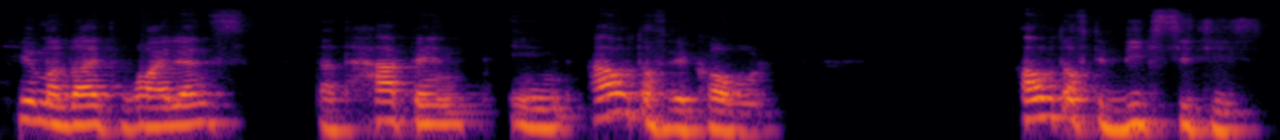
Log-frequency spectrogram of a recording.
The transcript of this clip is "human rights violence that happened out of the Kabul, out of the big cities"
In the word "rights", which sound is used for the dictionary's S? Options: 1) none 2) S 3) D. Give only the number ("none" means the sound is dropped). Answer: 1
